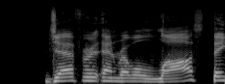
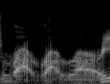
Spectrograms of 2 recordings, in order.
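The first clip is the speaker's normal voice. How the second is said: soft mock roar; 7 semitones lower, 5 dB quieter, slower than usual. Feeding the "dragon" cat.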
